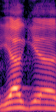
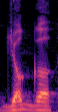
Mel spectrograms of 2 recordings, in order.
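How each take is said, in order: First: It is said in a non-Bengali regional pronunciation. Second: It is said in the Bengali regional pronunciation. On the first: "about three hundred pronunciations in India" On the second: "In Bengal, West in East India, it's Jogga"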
